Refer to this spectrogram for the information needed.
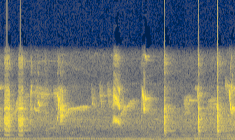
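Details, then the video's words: Natural song of a Javan myna: harsh squawks and sharp clicks alternate with clear upslurred and downslurred whistles, delivered in uneven bursts over a low steady hum. "Kicau Jalak Kebo"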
